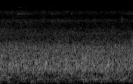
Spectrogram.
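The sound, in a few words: river flowing along the Bruce Trail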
